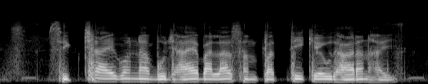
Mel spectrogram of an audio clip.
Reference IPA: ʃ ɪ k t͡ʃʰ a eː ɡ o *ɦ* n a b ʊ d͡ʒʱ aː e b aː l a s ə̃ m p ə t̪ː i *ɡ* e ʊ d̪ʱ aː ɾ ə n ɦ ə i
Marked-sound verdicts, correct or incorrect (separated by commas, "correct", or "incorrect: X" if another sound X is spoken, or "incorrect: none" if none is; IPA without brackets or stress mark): incorrect: none, incorrect: k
